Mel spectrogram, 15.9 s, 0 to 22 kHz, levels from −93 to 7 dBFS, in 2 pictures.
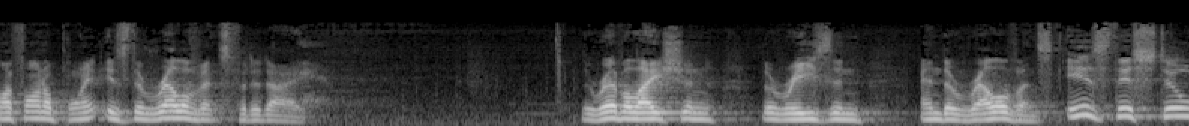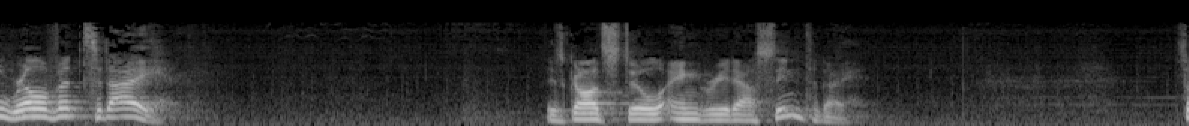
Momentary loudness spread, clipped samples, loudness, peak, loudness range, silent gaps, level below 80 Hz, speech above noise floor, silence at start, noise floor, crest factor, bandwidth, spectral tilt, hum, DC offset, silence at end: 14 LU; under 0.1%; -22 LUFS; -2 dBFS; 8 LU; none; -64 dBFS; 39 dB; 0 s; -61 dBFS; 22 dB; 11.5 kHz; -6.5 dB/octave; none; under 0.1%; 0 s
